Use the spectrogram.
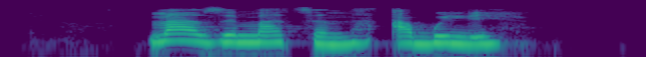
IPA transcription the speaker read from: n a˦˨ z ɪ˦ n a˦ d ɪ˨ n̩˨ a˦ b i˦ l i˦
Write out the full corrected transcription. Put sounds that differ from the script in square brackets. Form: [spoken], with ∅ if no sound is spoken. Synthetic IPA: [m] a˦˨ z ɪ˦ [m] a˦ [t] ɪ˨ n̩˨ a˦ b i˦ l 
